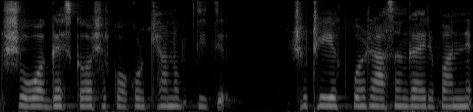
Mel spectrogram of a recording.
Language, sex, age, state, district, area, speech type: Kashmiri, female, 45-60, Jammu and Kashmir, Anantnag, rural, spontaneous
